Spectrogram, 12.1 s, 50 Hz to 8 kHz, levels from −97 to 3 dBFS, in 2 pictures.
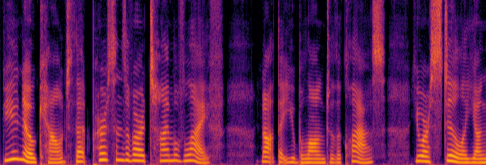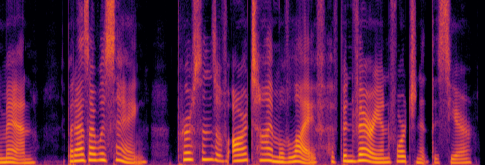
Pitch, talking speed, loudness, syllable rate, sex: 230 Hz, 195 wpm, -19 LUFS, 4.8 syllables/s, female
